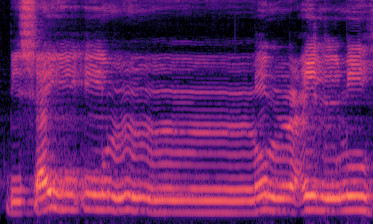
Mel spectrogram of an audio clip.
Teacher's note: حروف یرملون میں سے ہے. تو تنوین کو میم سے ملا کر غنہ کے ساتھ پڑھیں گے، اس کو ادغام ناقص کہتے ہیں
